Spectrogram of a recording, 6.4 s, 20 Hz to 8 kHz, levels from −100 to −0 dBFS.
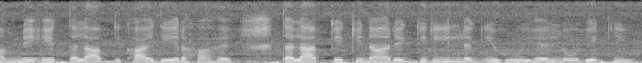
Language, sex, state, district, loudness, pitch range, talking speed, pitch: Hindi, female, Uttar Pradesh, Lucknow, -18 LUFS, 215-230 Hz, 150 wpm, 220 Hz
